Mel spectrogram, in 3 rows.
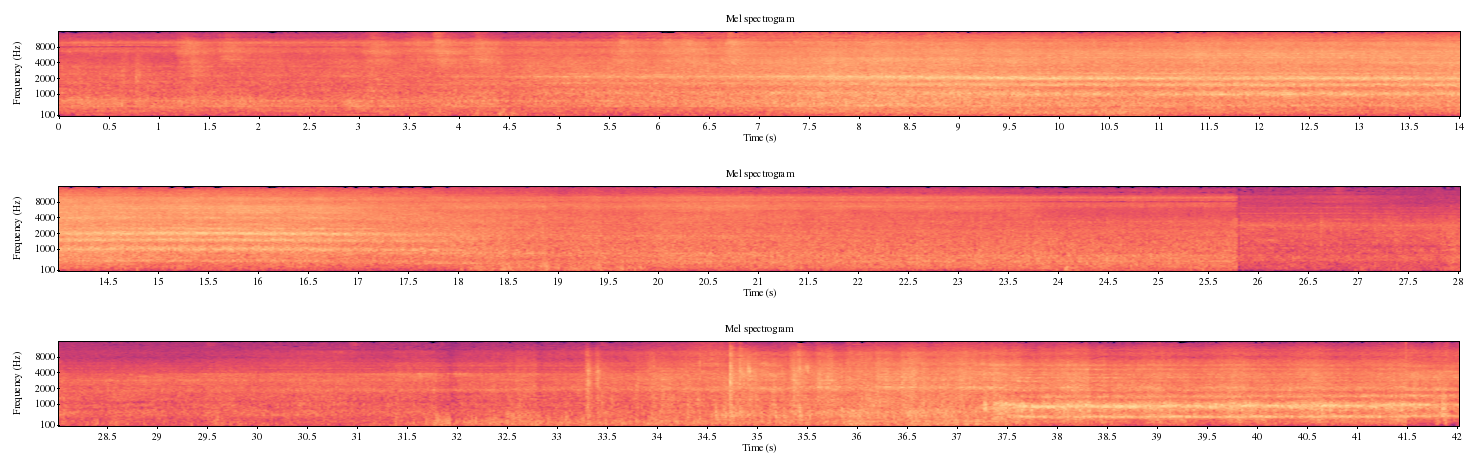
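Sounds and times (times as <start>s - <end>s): electric train rumbling on tracks: 0.0s - 42.0s.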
